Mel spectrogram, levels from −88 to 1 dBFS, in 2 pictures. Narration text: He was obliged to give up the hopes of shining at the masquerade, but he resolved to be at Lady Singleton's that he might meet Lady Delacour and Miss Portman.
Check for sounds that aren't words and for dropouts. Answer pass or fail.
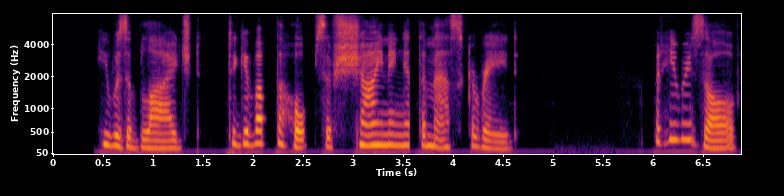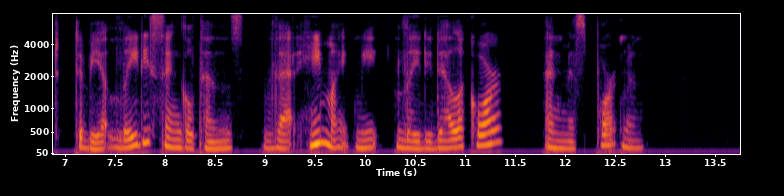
pass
